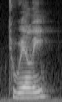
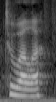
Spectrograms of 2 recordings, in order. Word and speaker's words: Tooele: Tooele. – Tooele. And how do you actually pronounce that? Tooele. You just confused the hell out of me. – Tooele. – Tooele. – But it's T-O-E-L-E.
